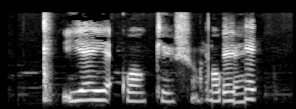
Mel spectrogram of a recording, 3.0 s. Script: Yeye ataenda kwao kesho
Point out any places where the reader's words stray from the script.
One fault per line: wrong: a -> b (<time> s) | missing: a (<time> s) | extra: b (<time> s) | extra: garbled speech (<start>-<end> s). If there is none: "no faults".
missing: ataenda (1.1 s)
extra: garbled speech (2.0-2.6 s)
